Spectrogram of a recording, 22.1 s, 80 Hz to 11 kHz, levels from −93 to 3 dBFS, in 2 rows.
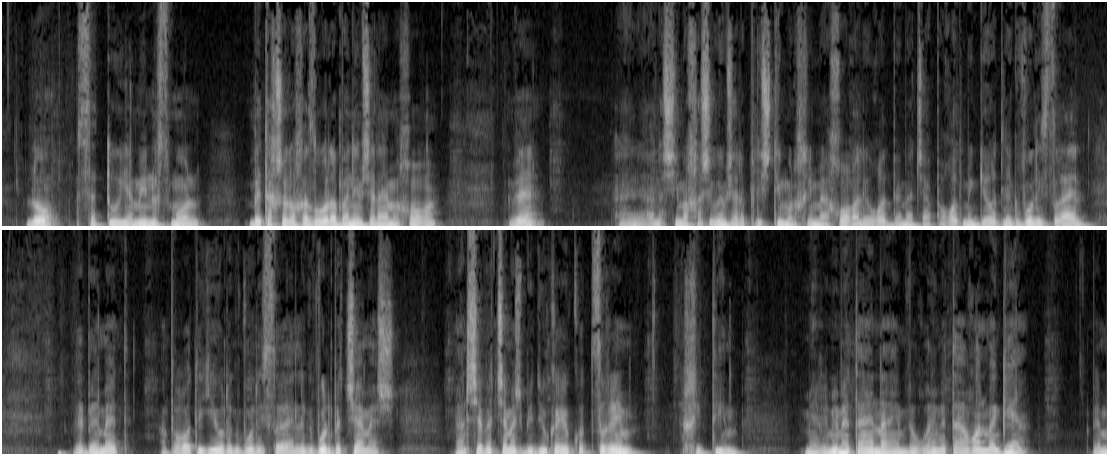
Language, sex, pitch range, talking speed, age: Hebrew, male, 110-135 Hz, 120 wpm, 60-79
